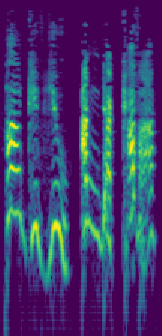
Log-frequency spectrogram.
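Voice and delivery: put-on high, loud outraged old woman; crying out. A narrator's reading. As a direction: shout it back at him. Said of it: "cried Missus Figg".

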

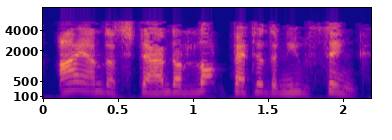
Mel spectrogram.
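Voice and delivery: loud, high, angry retort; shaking with emotion. A narrator's reading. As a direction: fire back with a shaking voice. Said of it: "his voice shook more than ever".

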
